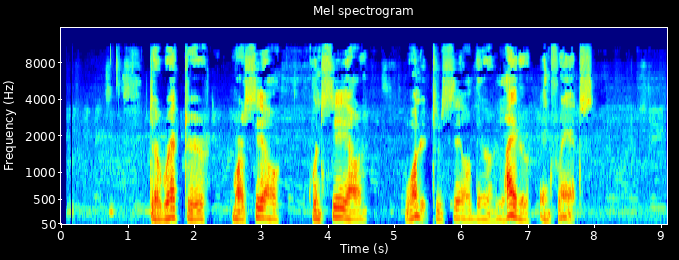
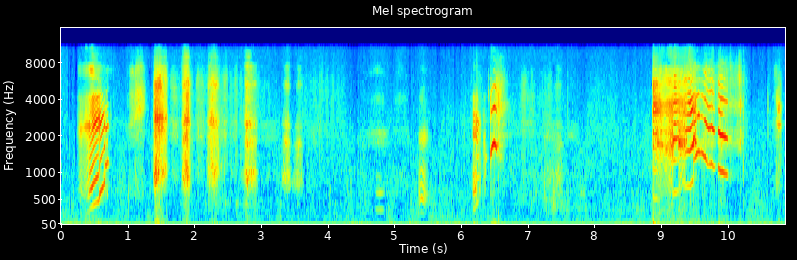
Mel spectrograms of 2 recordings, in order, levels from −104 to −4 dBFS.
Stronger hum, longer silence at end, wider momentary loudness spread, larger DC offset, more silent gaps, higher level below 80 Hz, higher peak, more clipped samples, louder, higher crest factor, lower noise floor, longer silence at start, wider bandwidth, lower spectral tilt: neither; first, 1.15 s vs 0.05 s; second, 20 LU vs 25 LU; second, under 0.1% vs 0.3%; neither; second, -70 dBFS vs -56 dBFS; about the same, -2 dBFS vs -4 dBFS; neither; second, -24 LUFS vs -18 LUFS; about the same, 24 dB vs 22 dB; first, -58 dBFS vs -51 dBFS; first, 0.7 s vs 0.25 s; about the same, 11.5 kHz vs 11.5 kHz; first, -5 dB/octave vs 2.5 dB/octave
